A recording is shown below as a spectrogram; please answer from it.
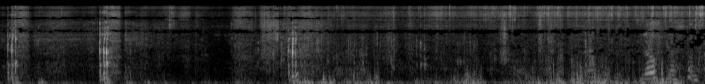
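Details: Several angry pigs chasing a person for oranges give low, rough grunts in irregular bursts, mixed with a man's voice repeatedly saying "no" and outdoor noise.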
